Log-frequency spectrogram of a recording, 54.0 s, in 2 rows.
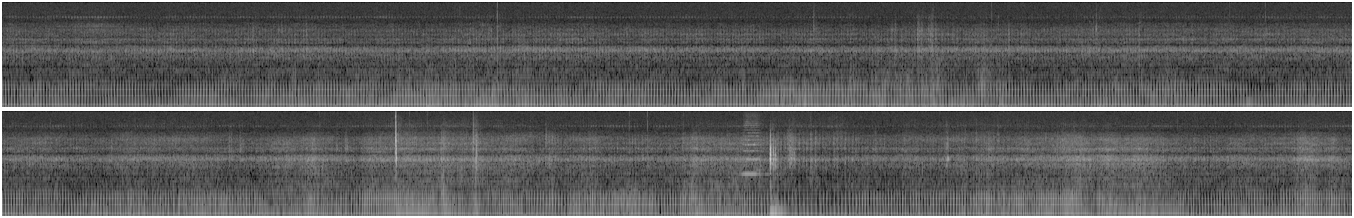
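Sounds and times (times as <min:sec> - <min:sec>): motorcycle engine running: 0:00.0 - 0:54.0
motorcycle knocking over rough ground: 0:42.2 - 0:43.5.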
